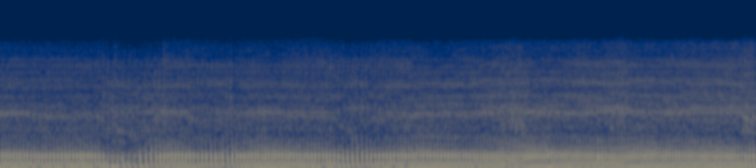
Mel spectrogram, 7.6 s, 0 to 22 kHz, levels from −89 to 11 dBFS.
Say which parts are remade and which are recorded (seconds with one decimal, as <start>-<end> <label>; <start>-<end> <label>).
0.0-2.2 recorded; 2.2-5.5 remade; 5.5-7.6 recorded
